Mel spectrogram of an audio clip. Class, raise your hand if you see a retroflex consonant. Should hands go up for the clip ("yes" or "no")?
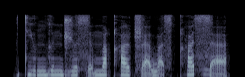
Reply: yes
